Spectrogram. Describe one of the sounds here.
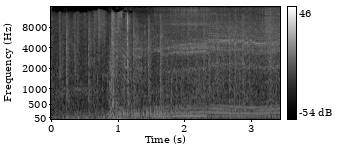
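A small motor engine hums and revs.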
